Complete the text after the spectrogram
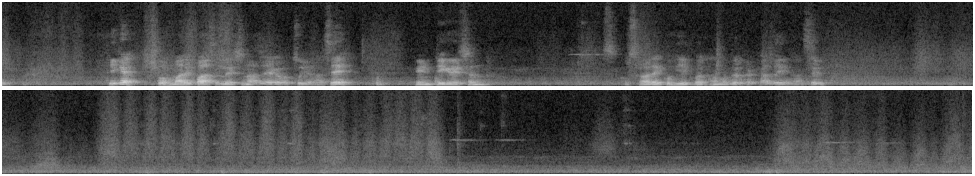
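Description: A cloth rubs and wipes across a chalkboard.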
